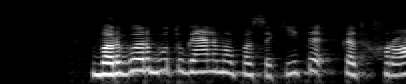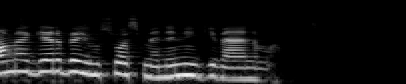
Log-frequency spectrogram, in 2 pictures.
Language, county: Lithuanian, Alytus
